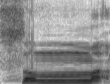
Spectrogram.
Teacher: ثم میم مشدد غنہ ہوگا، غنہ کی مقدار 1 الف ہے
